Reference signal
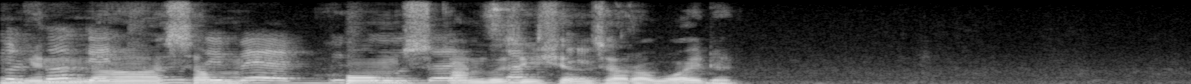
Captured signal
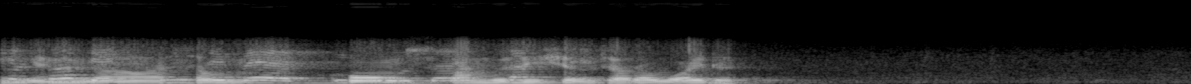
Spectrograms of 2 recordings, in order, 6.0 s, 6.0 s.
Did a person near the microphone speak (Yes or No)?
No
